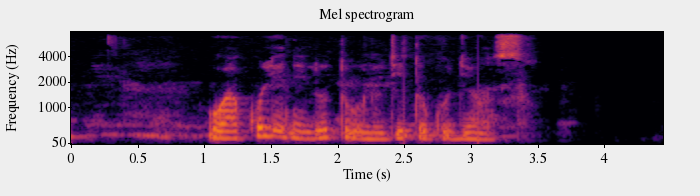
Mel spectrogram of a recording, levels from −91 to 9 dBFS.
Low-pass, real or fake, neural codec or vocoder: 7.2 kHz; real; none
